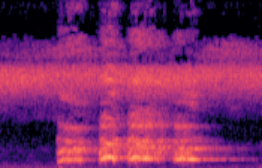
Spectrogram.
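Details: Red junglefowl from Aceh, in Lamteuba forest during a bloody fight between birds: a short crow opening with one note, then three loud harsh syllables near one pitch, the last trailing off, over a steady high insect drone.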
